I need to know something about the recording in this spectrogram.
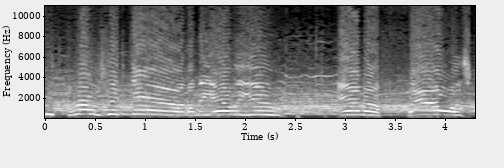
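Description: A male play-by-play commentator talking without a break as the play unfolds.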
